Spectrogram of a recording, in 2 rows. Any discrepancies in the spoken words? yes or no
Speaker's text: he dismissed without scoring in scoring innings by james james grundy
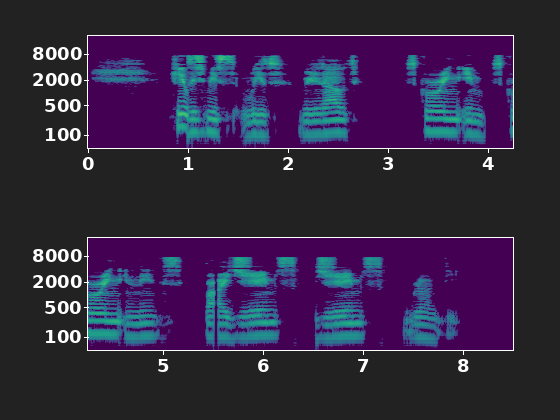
no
